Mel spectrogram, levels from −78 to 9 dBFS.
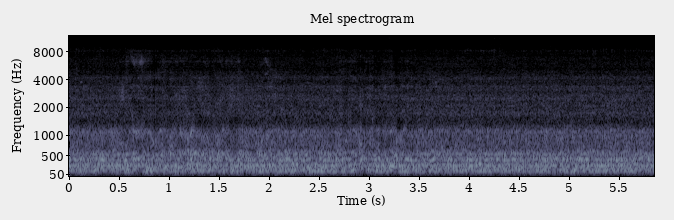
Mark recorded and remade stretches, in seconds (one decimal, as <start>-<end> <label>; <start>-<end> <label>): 0.0-0.5 recorded; 0.5-1.7 remade; 1.7-2.7 recorded; 2.7-3.4 remade; 3.4-5.9 recorded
